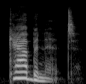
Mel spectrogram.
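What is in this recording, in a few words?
"cabinet", English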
